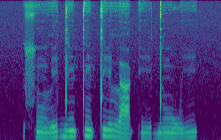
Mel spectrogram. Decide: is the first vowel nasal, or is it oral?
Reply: nasal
